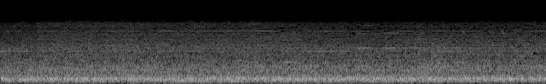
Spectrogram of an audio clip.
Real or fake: real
